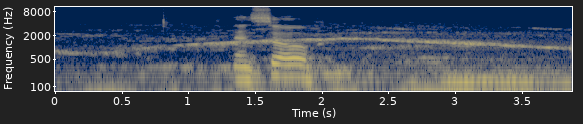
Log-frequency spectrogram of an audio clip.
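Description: A siren rises and sweeps steadily across the whole stretch, fairly prominent, with a voice speaking briefly over it near the middle.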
